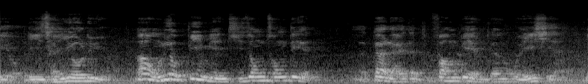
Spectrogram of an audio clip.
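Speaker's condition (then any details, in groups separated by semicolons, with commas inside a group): No condition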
